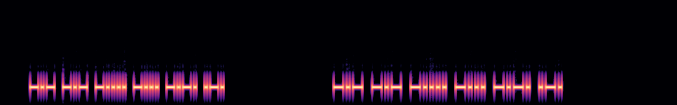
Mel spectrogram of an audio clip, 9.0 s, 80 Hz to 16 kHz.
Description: Morse code, heard as a keyed tone, about 34 wpm, 700 Hz. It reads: KK6BCR KK6BCR
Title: Speed Racing - USA 2x3 Call Signs 28wpm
